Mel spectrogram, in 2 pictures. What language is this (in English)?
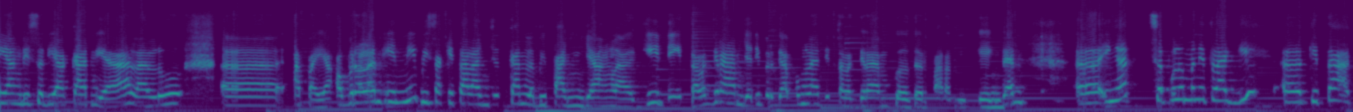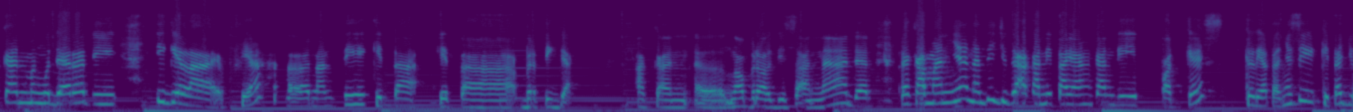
Indonesian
